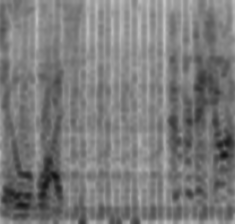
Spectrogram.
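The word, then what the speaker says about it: DeJean: Cooper Dejon. That rhymes with Valene, the main character in uh Victor Hugo's Lay Miser Rob.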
